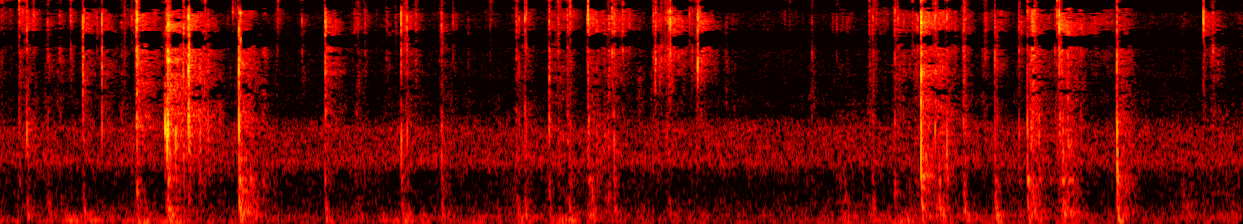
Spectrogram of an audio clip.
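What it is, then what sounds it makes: Soap bar being cut and scraped. A knife slices and scrapes brittle pieces off a partly cut, blue-painted bar of soap. Dry, sharp crackles and crunchy clicks come in an irregular, rapid series, with bright, crisp snaps above a faint scraping hiss. The louder cracks cluster early and again near the end.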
